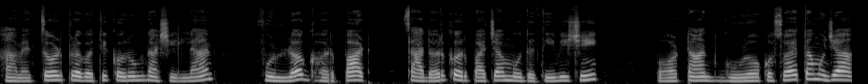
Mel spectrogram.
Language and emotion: Goan Konkani, fearful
